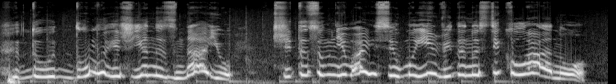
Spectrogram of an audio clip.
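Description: At a fairly slow pace, a woman performs a put-on character voice with an extremely high pitch. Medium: machinima.

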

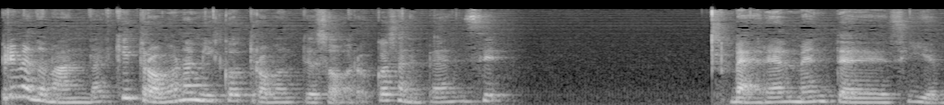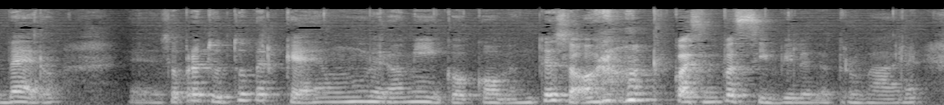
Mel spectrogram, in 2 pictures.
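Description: Soft-spoken, a woman talks at a fairly quick pace, her loudness swinging widely amid audible room echo. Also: fairly low pitch for a woman, ordinary pitch variation. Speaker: YouTuber, planner and craft vlogger; YouTuber, craft vlogger. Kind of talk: casual vlog chat. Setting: home room at night. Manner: soft-spoken, low voice. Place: home room. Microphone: camera far.

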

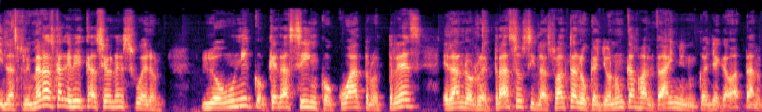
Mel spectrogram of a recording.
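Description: Her voice has vocal fry and a fairly low pitch. This woman uses lively intonation. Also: moderate pace. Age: 70s. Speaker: interviewee sharing life story; interviewee. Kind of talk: testimony. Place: garden.

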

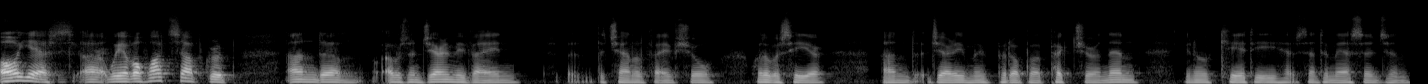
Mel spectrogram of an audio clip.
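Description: With a Donegal Irish accent, a man with a fairly low pitch speaks at a fairly slow pace with ordinary pitch variation over a quiet background. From Ireland (County Donegal). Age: 50s. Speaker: country singer. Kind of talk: interview answer. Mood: warm, friendly, chatty. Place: home room. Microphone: lapel.

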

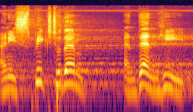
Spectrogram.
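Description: A man speaks at a moderate pace. The room gives off an audible echo. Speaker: pastor. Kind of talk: sermon. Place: church. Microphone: handheld.

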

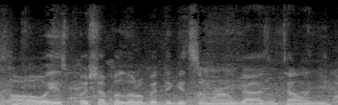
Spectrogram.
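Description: The speech moves at a moderate pace. Loud background noise fills the recording. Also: man. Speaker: coaster vlogger. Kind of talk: casual vlog chat. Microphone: phone near.

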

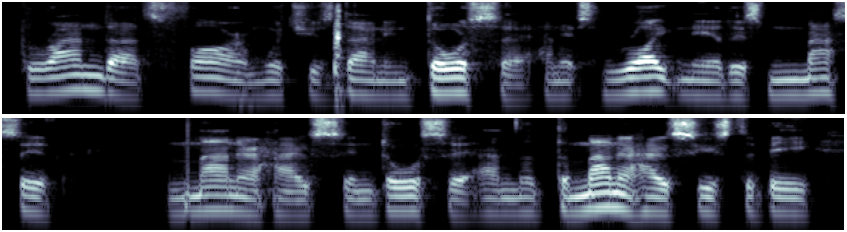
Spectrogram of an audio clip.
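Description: Recorded dry with no echo, a man speaks at a moderate pace with ordinary pitch variation. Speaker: interview guest. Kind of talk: interview answer, personal story. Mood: warm, amused storytelling. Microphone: video call.

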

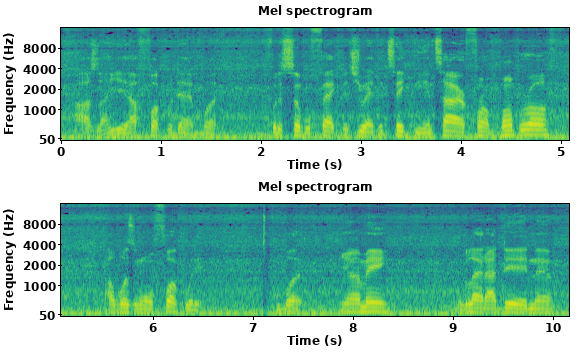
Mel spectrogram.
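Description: The speech moves at a fairly quick pace, with noticeable background noise behind it. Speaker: car owner vlogger. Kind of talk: casual vlog chat. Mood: relaxed, pleased. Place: street. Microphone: phone near.

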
